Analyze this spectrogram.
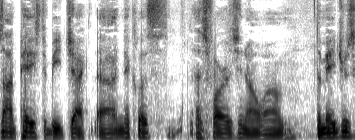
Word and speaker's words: Nicklaus: Nicklaus.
